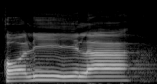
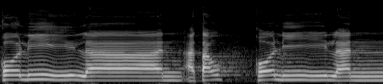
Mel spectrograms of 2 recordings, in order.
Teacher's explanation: Tanwinnya tidak dibaca, yang dibaca adalah tanda panjangnya. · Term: mad iwad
